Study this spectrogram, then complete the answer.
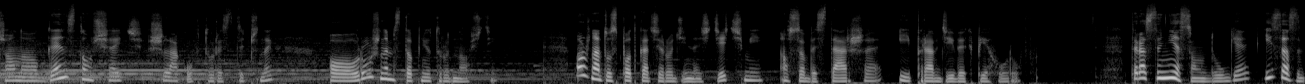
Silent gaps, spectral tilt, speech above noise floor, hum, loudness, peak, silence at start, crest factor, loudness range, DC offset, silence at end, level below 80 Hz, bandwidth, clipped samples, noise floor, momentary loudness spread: none; -5.5 dB/octave; 39 dB; none; -28 LUFS; -8 dBFS; 0 s; 20 dB; 5 LU; under 0.1%; 0 s; -56 dBFS; 17 kHz; under 0.1%; -66 dBFS; 14 LU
